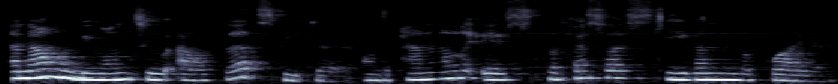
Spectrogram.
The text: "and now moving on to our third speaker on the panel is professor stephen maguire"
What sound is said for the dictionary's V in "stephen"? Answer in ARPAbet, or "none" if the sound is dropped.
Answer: V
